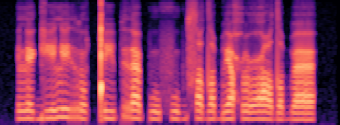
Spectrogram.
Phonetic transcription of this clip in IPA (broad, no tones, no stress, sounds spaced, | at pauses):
l e ɡ i l i r o ǃ i p r æ p u f u ɡ s i dˤ i b e ħ u ʕ ɒ dˤ u b æ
